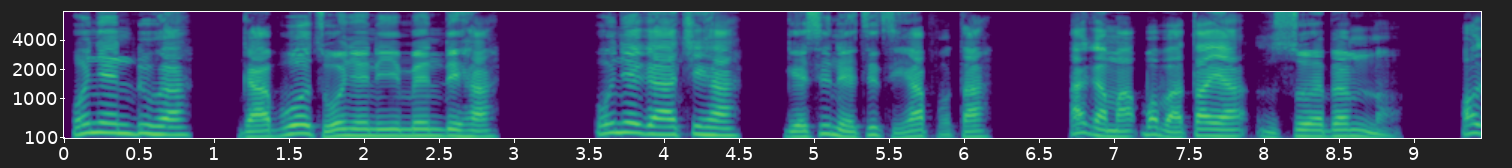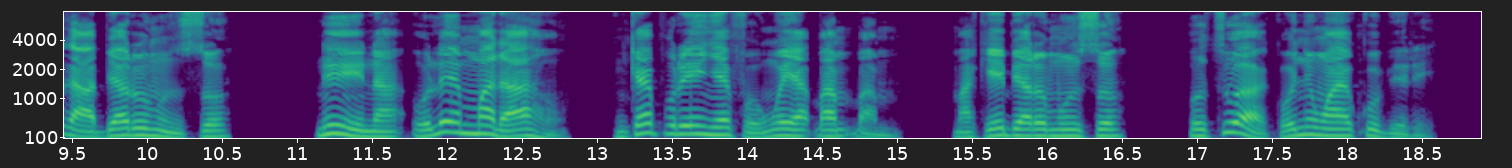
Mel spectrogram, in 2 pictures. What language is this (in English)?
Igbo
